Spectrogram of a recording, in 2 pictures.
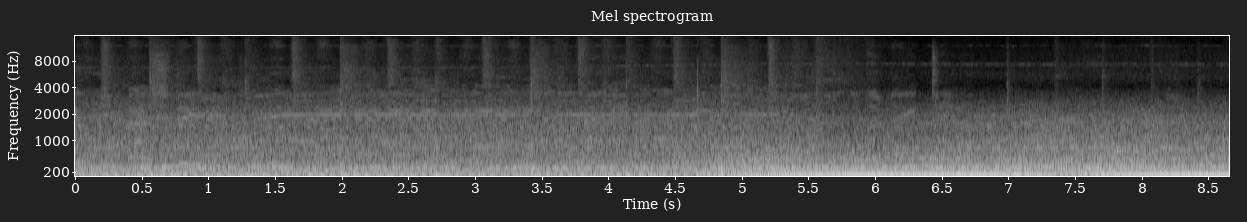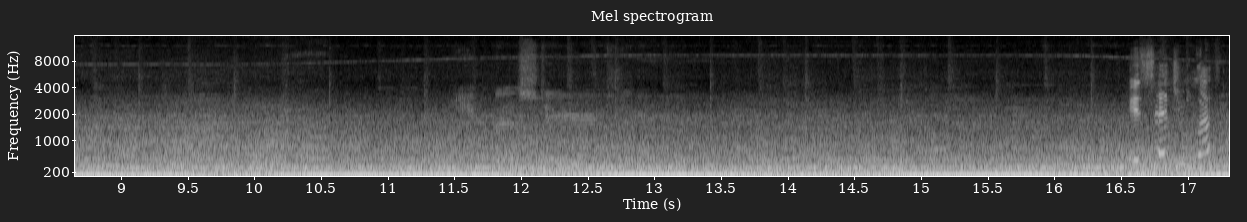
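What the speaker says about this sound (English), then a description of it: "I got a new truck. It's very loud." A heavy truck engine in American Truck Simulator, a loud steady low drone that kicks in partway through after a quieter stretch, with a person talking over it.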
